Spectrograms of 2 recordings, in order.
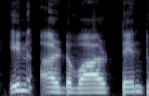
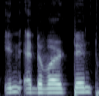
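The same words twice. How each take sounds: First: इनएडवर्टेंट with a broad "vaar" in the middle; misspelling read out. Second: Said in the usual way. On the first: Shown as a demonstration. Teacher reading the wrong spelling, इनएडवर्टेंट with long "vaar". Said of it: "इनएडवर्टेंट बोल रहा है". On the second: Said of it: "इनएडवर्टेंट होगा".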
